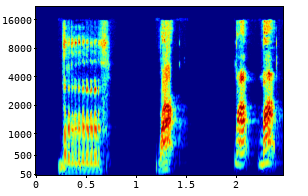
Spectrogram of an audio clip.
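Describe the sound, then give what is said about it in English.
A person imitates the Wolfman with a wolf's growl in four rough, guttural bursts: one long, rasping snarl followed by three shorter grunting growls, fairly loud, with no talking. “How does it feel to be turned into a wolf?”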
